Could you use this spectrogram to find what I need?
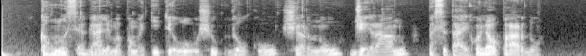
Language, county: Lithuanian, Kaunas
